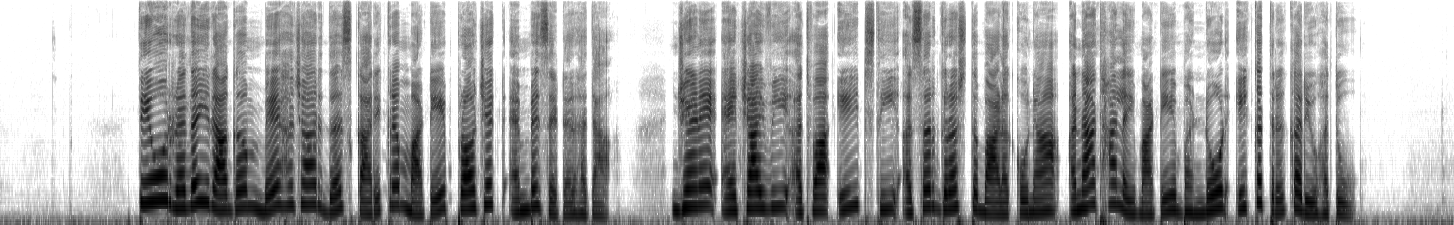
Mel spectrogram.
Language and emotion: Gujarati, neutral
